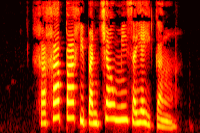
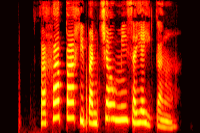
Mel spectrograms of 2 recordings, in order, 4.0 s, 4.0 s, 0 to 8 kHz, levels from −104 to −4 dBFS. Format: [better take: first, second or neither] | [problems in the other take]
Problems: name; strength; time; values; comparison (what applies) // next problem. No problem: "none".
first | noise reduction (neural mask model DeepFilterNet 3)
